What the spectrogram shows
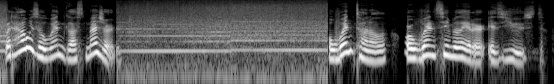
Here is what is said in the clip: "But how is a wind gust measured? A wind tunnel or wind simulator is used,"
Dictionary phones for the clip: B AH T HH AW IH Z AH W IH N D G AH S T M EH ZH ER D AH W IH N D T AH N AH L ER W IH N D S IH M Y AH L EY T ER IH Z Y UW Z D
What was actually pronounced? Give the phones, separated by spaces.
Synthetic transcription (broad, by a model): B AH T HH AW IH Z AH W IH N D G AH S M EH ZH ER D AH W IH N T AH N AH L ER W IH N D S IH M Y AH L EY T ER IH Z Y UW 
